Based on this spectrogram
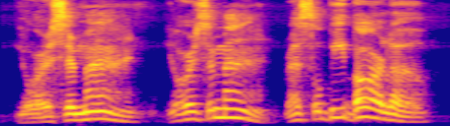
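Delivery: weird, creepy put-on voice. Imitating Wendell Mason in his energy thing: weird voice. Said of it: "comes with this weird, weird voice".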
